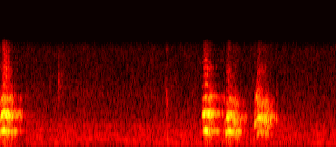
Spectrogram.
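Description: A dog barking: one bark at the start, then three quick barks in a row near the end.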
